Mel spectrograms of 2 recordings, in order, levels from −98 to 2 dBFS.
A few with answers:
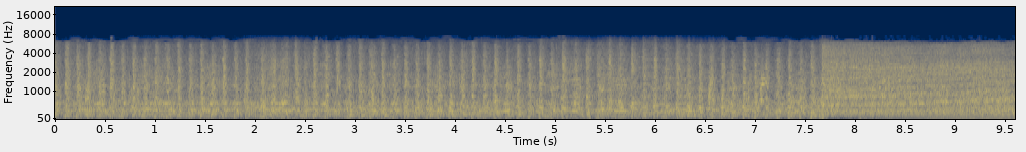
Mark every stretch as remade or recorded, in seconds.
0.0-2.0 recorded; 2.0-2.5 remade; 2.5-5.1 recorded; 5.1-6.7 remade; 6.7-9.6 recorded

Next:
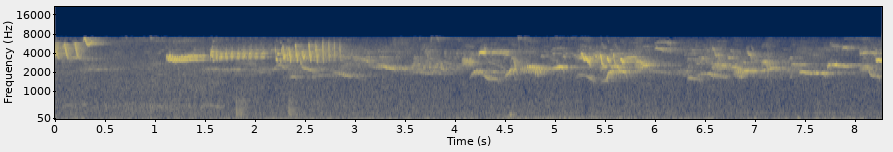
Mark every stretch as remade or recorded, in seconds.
0.0-8.3 recorded

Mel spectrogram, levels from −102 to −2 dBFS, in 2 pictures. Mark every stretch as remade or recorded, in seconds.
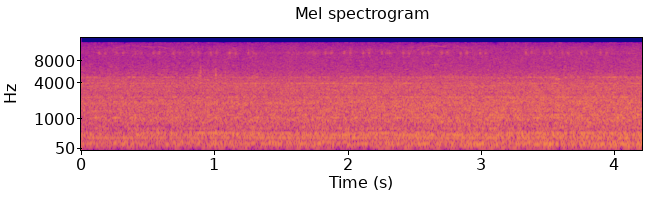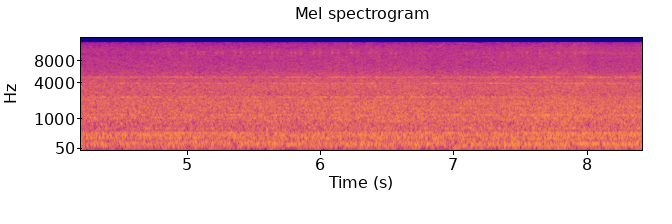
0.0-1.3 recorded; 1.3-1.8 remade; 1.8-7.9 recorded; 7.9-8.4 remade

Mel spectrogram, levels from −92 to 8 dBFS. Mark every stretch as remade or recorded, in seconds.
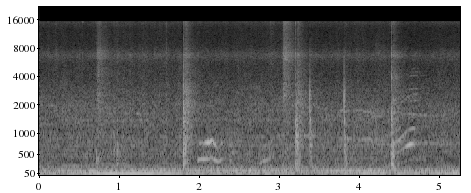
0.0-5.3 recorded

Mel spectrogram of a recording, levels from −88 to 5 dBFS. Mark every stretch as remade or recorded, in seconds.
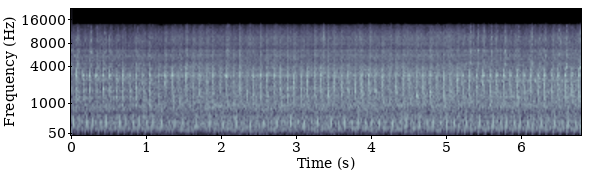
0.0-1.1 recorded; 1.1-5.2 remade; 5.2-6.8 recorded

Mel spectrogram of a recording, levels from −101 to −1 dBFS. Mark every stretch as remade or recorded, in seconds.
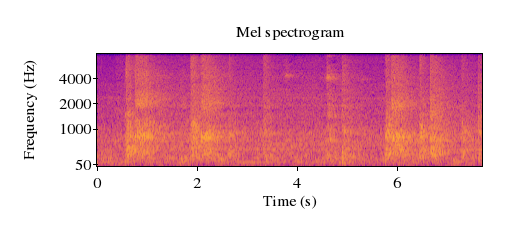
0.0-1.2 recorded; 1.2-5.3 remade; 5.3-6.8 recorded; 6.8-7.7 remade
